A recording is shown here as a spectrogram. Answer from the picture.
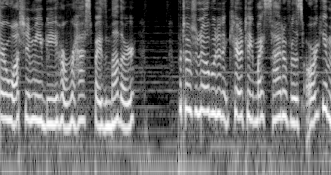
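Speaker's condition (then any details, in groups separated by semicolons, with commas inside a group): No condition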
